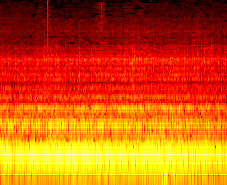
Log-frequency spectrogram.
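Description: A helicopter equipped with floats takes off, its engine droning steadily with a loud, even hum and a strong low buzzing tone, holding constant throughout with no voices.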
